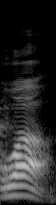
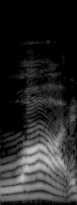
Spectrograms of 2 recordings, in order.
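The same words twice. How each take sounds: First: The syllable is said with a thin, light sound. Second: The syllable is said with a heavy, full sound. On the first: The speaker calls it right. "পাতলা" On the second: The speaker calls it wrong. "অনেকে বলো ওয়া, এটি ভুল হবে"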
